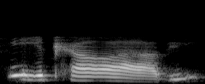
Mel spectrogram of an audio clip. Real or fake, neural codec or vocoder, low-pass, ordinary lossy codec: fake; codec, 16 kHz, 0.5 kbps, FunCodec, trained on LibriTTS, 25 frames a second; 3.6 kHz; none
